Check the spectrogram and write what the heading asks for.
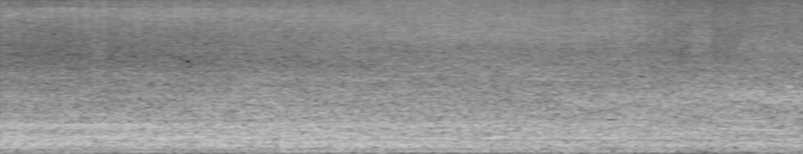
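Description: Racing kart engines running at a distance as a steady drone, with a faint higher engine note coming in near the end.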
